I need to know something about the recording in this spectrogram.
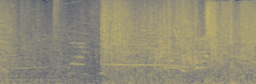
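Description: An automatic rifle fires a burst.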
